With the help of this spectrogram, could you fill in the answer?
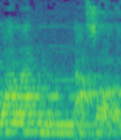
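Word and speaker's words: وَلَا النَّصَارَى: wala an-nasara. Cuman karena itu diwasolkan bacanya walan nasara, tapi tulisannya beda.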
